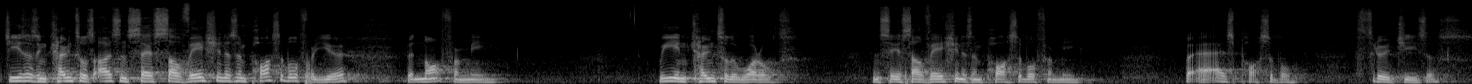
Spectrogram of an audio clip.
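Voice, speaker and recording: A man's voice: medium pitch, fairly even intonation, unhurried, creaky, mellow. A man preaching a sermon in an earnest, conversational way, asking his listeners pointed questions.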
